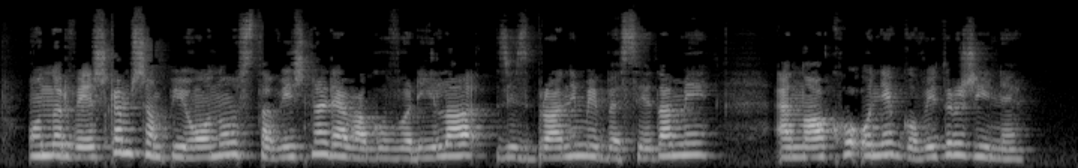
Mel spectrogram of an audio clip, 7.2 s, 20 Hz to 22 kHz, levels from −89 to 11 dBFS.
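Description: A speech recording with no technical faults to report.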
